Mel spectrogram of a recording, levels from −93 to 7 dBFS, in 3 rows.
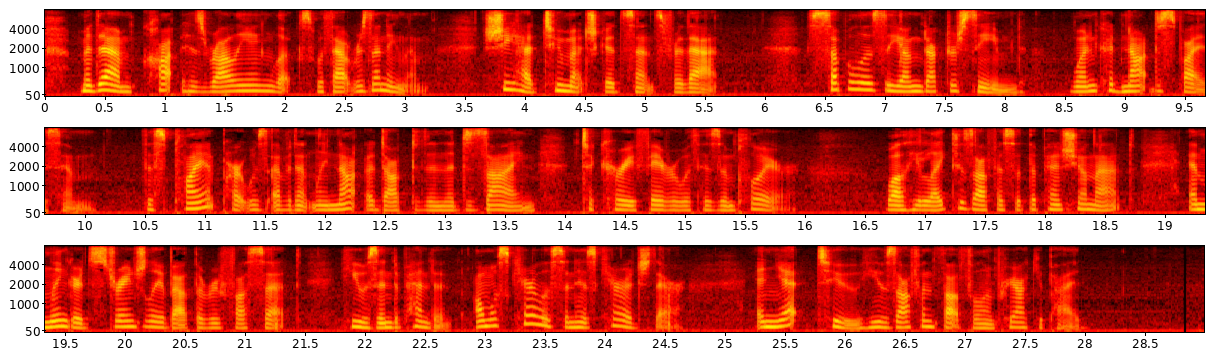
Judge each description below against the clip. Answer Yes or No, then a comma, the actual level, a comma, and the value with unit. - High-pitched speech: No, medium, 170 Hz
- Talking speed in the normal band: Yes, average, 155 wpm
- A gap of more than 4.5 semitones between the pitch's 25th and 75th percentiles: No, average, 3.7 semitones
